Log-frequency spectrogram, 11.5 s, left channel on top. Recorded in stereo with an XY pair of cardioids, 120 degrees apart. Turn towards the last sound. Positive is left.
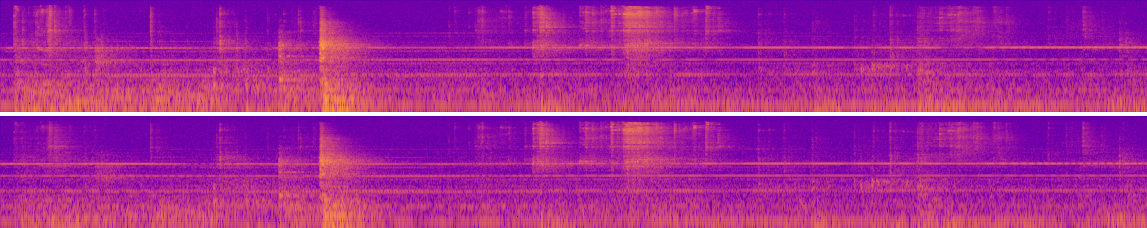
turn(degrees=-25)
